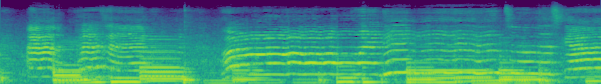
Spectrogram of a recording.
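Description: Jazz duo performance: a woman singing with electric guitar accompaniment, the guitar playing chords and stepping bass notes. From about two seconds in she holds one long sung note.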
